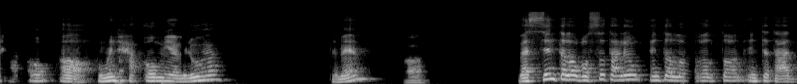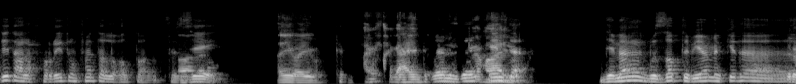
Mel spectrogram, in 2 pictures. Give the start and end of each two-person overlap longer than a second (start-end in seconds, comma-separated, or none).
11.9-13.2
